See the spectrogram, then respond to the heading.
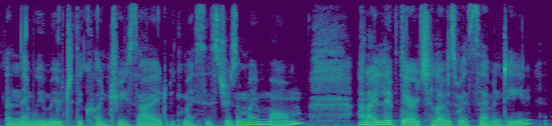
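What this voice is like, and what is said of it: Irish accent. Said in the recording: “as you can probably tell from your accent, you are from Ireland.”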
